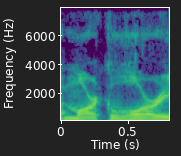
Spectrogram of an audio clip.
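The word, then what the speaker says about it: Marc Lore: Thrilled to have Mark Lohr.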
